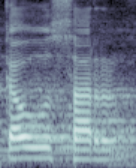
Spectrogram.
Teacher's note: ছাটা আমরা পাতলা করে উচ্চারণ করব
